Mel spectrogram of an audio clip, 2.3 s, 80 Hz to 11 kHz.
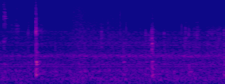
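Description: A few faint, sharp clicks, the clearest about a third of a second in and another about a second and a half in, from the plastic TQFP-100 socket adapter being closed and locked down over a chip on the programmer. A faint steady hum lies underneath.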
